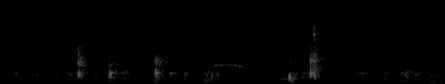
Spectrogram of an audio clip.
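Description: Near silence: room tone with a few faint, scattered ticks.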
